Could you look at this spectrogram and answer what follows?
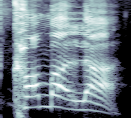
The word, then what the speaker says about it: Kamala: She didn't even say, Big Mike didn't even say her name right. It's Kamala.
